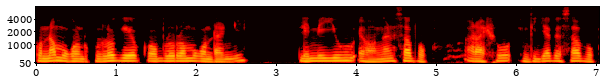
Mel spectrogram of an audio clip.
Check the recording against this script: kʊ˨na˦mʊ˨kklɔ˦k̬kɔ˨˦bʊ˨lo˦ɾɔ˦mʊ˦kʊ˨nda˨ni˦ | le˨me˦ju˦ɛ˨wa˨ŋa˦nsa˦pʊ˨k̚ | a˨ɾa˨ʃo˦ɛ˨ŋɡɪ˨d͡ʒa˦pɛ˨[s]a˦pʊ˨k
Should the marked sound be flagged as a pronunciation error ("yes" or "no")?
no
